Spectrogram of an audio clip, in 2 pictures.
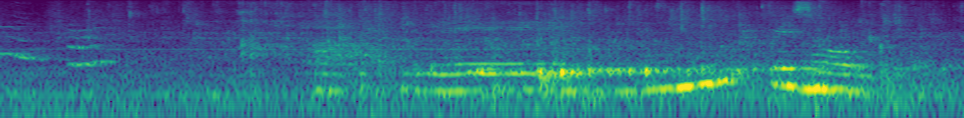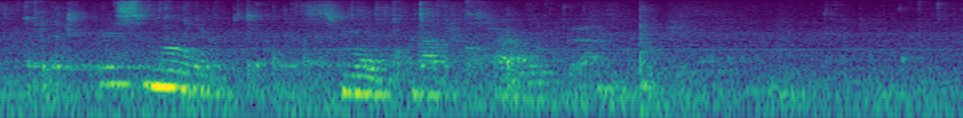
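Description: Water pours from a kettle into a glass jar.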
